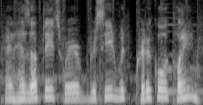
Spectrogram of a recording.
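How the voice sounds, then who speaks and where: Narrator reading aloud over clear music. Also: mid-range voice, fairly even intonation, brisk. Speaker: streamer reading a visual novel aloud. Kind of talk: expressive read-aloud narration. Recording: game music behind the voice.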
